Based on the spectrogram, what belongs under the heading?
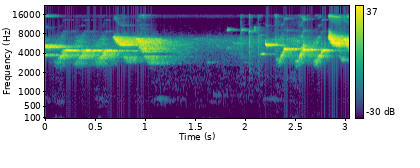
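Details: Blue-black grassquit in brown plumage singing: a buzzy, wheezing high phrase of about a second, a short pause, then another rasping burst beginning.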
